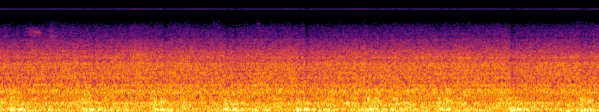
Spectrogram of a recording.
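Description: Passenger train running at speed, heard from inside the carriage: a steady rumble and rattle of the wheels on the track, with a low beat about three times every two seconds.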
